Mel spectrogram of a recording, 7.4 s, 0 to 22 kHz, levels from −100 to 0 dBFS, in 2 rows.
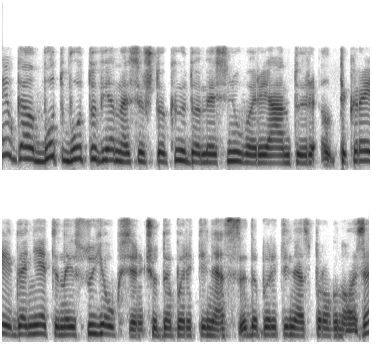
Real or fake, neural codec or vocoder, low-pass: real; none; 7.2 kHz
